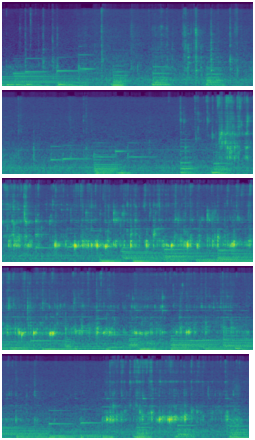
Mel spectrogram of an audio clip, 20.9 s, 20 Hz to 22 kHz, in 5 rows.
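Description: Water runs from a Lelit Bianca V3 espresso machine through its filter, a steady liquid stream with trickling and dripping that starts partway through and keeps flowing, moderately close, with no talk.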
